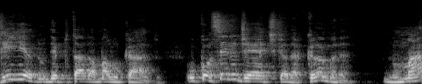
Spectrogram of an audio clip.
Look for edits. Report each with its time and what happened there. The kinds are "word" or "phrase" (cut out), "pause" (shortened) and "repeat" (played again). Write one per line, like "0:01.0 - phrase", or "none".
none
